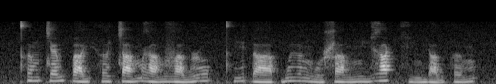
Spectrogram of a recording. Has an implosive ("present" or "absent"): present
